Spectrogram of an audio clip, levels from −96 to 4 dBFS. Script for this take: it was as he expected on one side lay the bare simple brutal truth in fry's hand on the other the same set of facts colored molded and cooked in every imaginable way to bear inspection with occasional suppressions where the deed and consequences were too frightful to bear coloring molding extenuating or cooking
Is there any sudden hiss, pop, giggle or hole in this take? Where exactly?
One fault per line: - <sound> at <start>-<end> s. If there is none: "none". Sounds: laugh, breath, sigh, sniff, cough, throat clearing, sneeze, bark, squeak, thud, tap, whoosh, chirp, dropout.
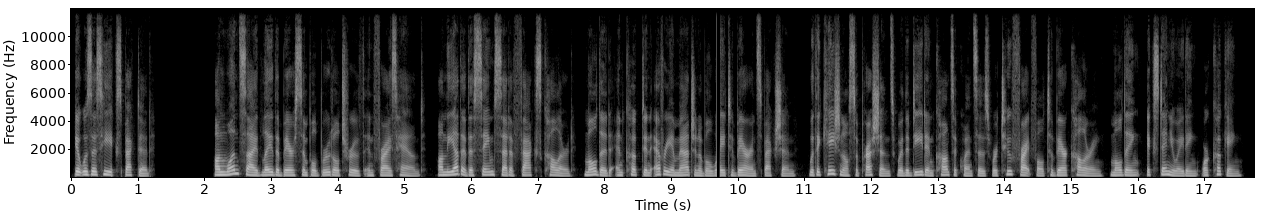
- dropout at 9.7-9.7 s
